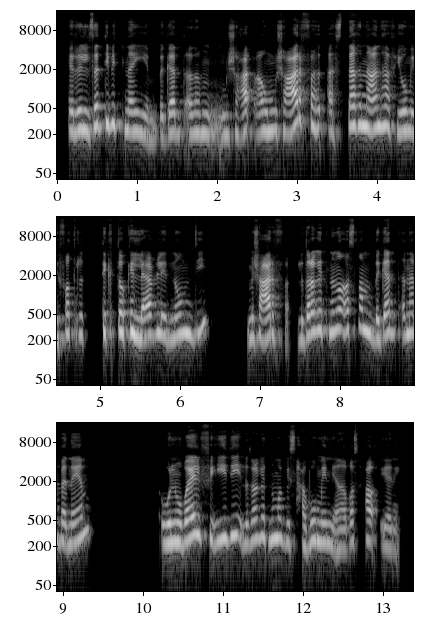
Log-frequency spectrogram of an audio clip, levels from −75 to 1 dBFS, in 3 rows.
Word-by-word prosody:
الريلزات 230 +4 +1
دي 285 - +1
بتنيّم. 220 -9 -2
بجد 205 +2 -2
أنا 205 +1 -3
م 205 -2 -5
مش 195 +1 -5
عا 205 +3 +2
أو 210 -1 -3
مش 225 0 -2
عارفة 255 0 +4
استغنى 260 +5 +2
عنها 260 +4 +4
في 250 -3 -7
يومي 220 -1 0
فترة 250 +2 -5 0.3
التيك 255 0 -3
توك 265 0 +2
اللي 220 -4 +5
قبل 245 +1 +2
النوم 235 +3 +1
دي، 310 +10 -5 0.5
مش 220 0 -3
عارفة، 230 +3 +4
لدرجة 235 +8 +3
إن 260 - 0
أنا 290 0 +1
أصلًا 280 0 0
بجد 250 +4 0
أنا 250 +2 +1
بانام 240 +8 -1 0.9
والموبايل 235 +6 +4
في 275 -3 -4
إيدي، 265 +3 0
لدرجة 250 +5 -3
إن - - -1
هم 265 0 +1
بيسحبوه 225 0 -4
مني، 225 -6 -2
أنا 180 - -5
باصحى 235 +2 -4
يعني 185 -3 -9
235 Hz, 190 wpm, -23 LUFS, 215-260 Hz, 0.9 s, اللي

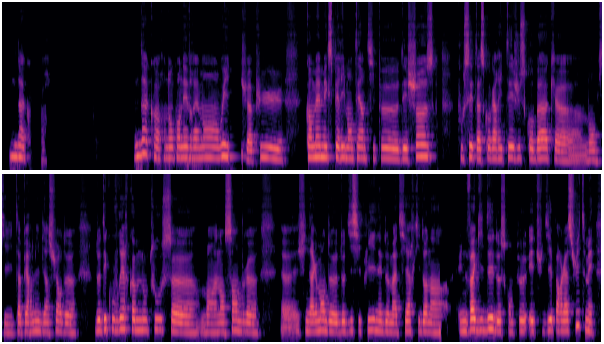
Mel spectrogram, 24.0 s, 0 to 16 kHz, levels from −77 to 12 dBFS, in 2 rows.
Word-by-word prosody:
D'accord. 215 -2 -3 1.7
D'accord, 220 -5 -1
donc 200 +1 -2
on 205 -1 +1
est 205 - +3
vraiment 200 0 -2
oui, 215 0 +1
tu 220 -8 -6
as 165 - +2
pu, 185 0 -1 0.4
quand 210 - +2
même, 215 +1 +4
expérimenter 205 -2 +1
un 195 0 -1
petit 195 0 -9
peu 185 -1 +2
des 185 +1 +2
choses, 225 +3 +2 0.4
pousser 205 +1 0
ta 185 -2 +2
scolarité 185 +1 0
jusqu'au 190 -1 -4
bac, 190 +1 +2
heu, 115 - -3
bon 165 0 -4
qui 155 -2 -11
t'a 165 +2 -2
permis, 170 +2 -1
bien 165 -1 -4
sûr, 175 +2 -2
de 165 -2 -1 0.4
de 190 +1 +4
découvrir, 205 +2 +1
comme 195 -2 +2
nous 195 0 0
tous, 200 +1 -3
heu, 160 -3 +4 0.2
bon, 160 - -7
un 160 +1 -4
ensemble, 170 +1 -1 0.7
heu - - -6
heu, 85 +2 -6
finalement 175 - +1
de 175 -2 +3
de 175 +1 0
disciplines 180 +2 -1
et 180 - +1
de 175 0 -1
matières 165 +3 -1
qui 180 0 -9
donnent 170 -1 +1
un 155 -1 -2 0.4
une 180 0 0
vague 200 +1 +7
idée 205 +3 +5
de 180 -2 +3
ce 180 0 -3
qu'on 170 -1 -9
peut 370 - 0
étudier 195 - +1
par 185 -1 0
la 180 0 +5
suite, 270 +9 0
mais 175 -4 0
185 Hz, 160 wpm, -23 LUFS, 170-205 Hz, 1.7 s, vague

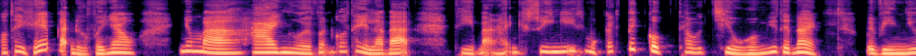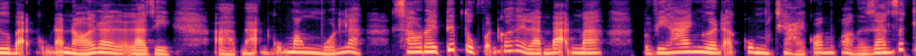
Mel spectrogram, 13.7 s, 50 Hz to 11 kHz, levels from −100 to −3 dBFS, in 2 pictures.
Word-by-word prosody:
có 205 - -4
thể 250 0 -1
ghép 305 +7 0
lại - - +2
được 150 -3 -4
với 165 0 +1
nhau, 200 -1 +2 0.3
nhưng 270 0 +1
mà 195 -4 +4
hai 215 0 +4
người 195 -5 +2
vẫn 220 +3 -5
có 255 +2 -6
thể 235 -7 0
là 165 0 +1
bạn, 180 +1 +4 0.3
thì 170 -3 -4
bạn 175 - -3
hãy 195 +6 -4
suy 245 +7 -2
nghĩ 250 +4 +2
một 240 -5 -1
cách 255 - -5
tích 365 -1 -1
cực 260 -5 +6
theo 215 -2 -2
chiều 185 -8 +1
hướng 160 +3 +1
như 235 - +2
thế 220 - +2
này, 210 -6 +4 0.3
bởi 180 - +1
vì 170 0 +3
như 185 +4 +4
bạn - - 0
cũng 225 - -11
đã - - 0
nói 185 -1 +2
là 205 -2 +3
là 160 -3 +1
gì, 150 -1 -3 0.3
à, 140 -2 -4
bạn 175 +3 -2
cũng 225 - -3
mong 215 -3 +3
muốn 160 +2 -2
là 230 -1 0 0.2
sau 235 0 +1
đây 245 0 +4
tiếp 340 +5 -2
tục 255 -5 0
vẫn - - -5
có 280 0 -3
thể 270 -7 -2
làm 180 0 0
bạn 200 -1 +1
mà, 190 +1 +1 0.3
bởi 170 - -7
vì 195 - 0
hai 230 +4 +2
người 225 -4 +4
đã - - -3
cùng 215 -4 0
trải 160 -6 -4
qua - - -3
một 200 - -2
khoảng 200 -5 -3
thời 150 - -4
gian 205 +4 +1
rất 345 - -4
205 Hz, 305 wpm, -21 LUFS, 175-230 Hz, 0.3 s, cực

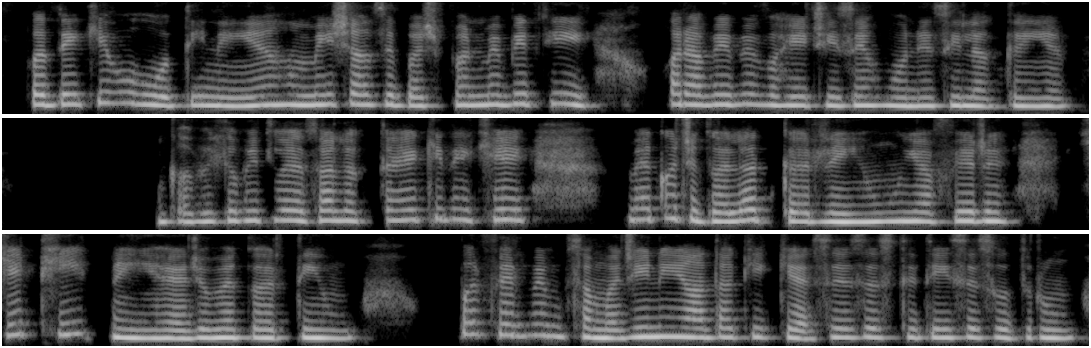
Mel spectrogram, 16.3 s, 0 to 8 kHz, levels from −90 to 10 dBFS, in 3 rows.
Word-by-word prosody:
पर 265 - +3
देखिए 270 +4 -3
वो 295 -1 -9
होती 240 0 0
नहीं 225 -1 +3
है 250 - +1
हमेशा 260 +1 +2
से - - +1
बचपन 230 +2 -1
में 255 0 +2
भी 275 +1 -2
थी 265 -5 -2 0.4
और 270 - 0
अभी 260 0 +1
भी 270 +1 -5
वही 240 -2 0
चीज़ें 235 +1 +1
होने 225 -1 +2
सी 235 +1 0
लग 220 -2 +1
गई 220 -2 0
हैं। 220 0 -2 0.9
कभी-कभी 240 +2 -1
तो 270 +2 -8
ऐसा 265 0 0
लगता 255 0 -3
है 275 +1 -3
कि 285 +1 -9
देखिए 280 0 -4 0.5
मैं 290 0 -5
कुछ 310 -3 -5
ग़लत 260 +3 +2
कर 235 -2 +1
रही 225 0 +6
हूँ 235 +2 +4
या 245 -1 +4
फिर 250 +2 +1
ये 245 +5 -4
ठीक 320 +2 -7
नहीं 225 -2 +5
है 215 -1 +4
जो 225 +1 +2
मैं 230 0 +6
करती 225 0 +2
हूँ, 220 0 +2 0.5
पर 320 - -5
फिर 305 -1 -5
भी 295 - -6 0.2
समझ 225 -3 +4
ही 255 - +6
नहीं 260 0 +5
आता 240 0 +2
कि 240 +1 -5
कैसे 225 +1 -1
इस 235 +2 -4
स्थिति 230 -1 -2
से 240 +1 -3
सुधरूँ, 230 -1 -1
245 Hz, 215 wpm, -22 LUFS, 230-265 Hz, 0.9 s, रही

